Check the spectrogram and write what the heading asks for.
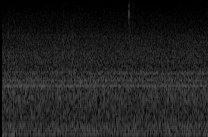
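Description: Steady low mechanical hum under an even wash of noise, unchanging throughout: outdoor urban background sound.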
